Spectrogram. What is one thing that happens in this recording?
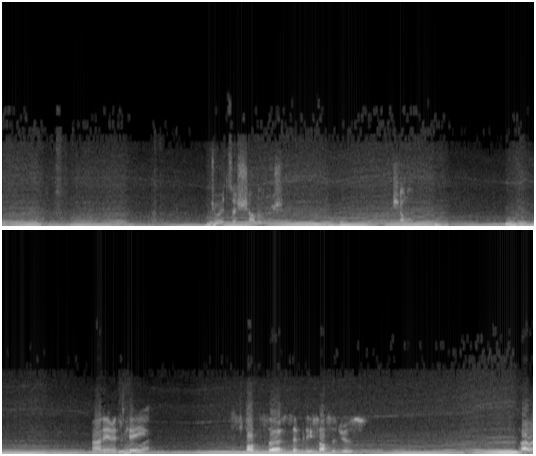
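A racing car engine drones steadily, its pitch rising and dipping with each gear change.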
